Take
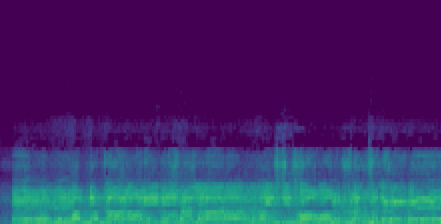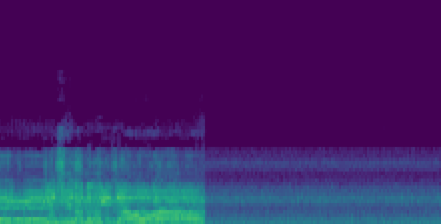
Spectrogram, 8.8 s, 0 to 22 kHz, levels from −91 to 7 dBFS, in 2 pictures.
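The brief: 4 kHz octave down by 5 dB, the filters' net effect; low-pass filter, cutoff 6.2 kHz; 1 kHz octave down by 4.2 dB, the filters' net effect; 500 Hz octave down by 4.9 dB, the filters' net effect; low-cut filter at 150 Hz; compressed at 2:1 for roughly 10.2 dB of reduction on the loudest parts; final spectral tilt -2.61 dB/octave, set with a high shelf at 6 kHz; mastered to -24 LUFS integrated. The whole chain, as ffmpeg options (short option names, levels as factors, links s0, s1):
-af "highpass=150,lowpass=6200,equalizer=f=500:t=o:g=-4.5,equalizer=f=1000:t=o:g=-3.5,equalizer=f=4000:t=o:g=-4.5,highshelf=f=6000:g=-8.5,acompressor=threshold=0.00794:ratio=2,volume=3.98"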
